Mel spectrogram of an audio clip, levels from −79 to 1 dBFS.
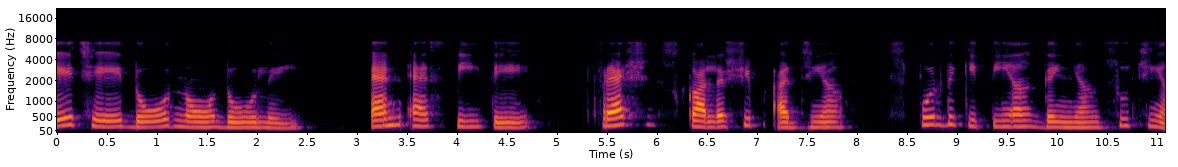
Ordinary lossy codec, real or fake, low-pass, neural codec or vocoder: none; fake; 7.2 kHz; vocoder, 22.05 kHz, 80 mel bands, HiFi-GAN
